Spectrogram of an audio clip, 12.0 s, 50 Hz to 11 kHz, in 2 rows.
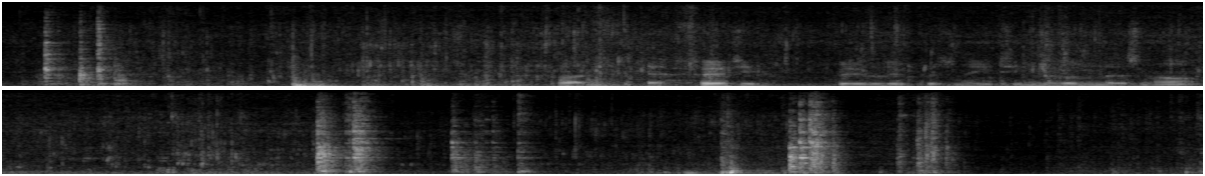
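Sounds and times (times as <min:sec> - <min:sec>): dishes and cutlery clattering: 0:00.2 - 0:00.8, 0:07.5 - 0:08.8, 0:09.6 - 0:10.9
sharp knocks: 0:01.4 - 0:02.4.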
